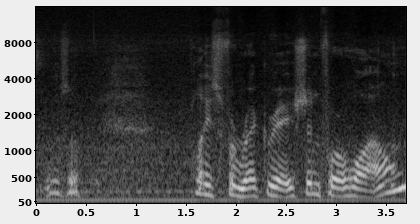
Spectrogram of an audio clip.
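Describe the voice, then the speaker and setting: A woman is speaking. Noticeable background noise runs under her voice. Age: 80s+. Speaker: retired home economics teacher. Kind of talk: interview answer.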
